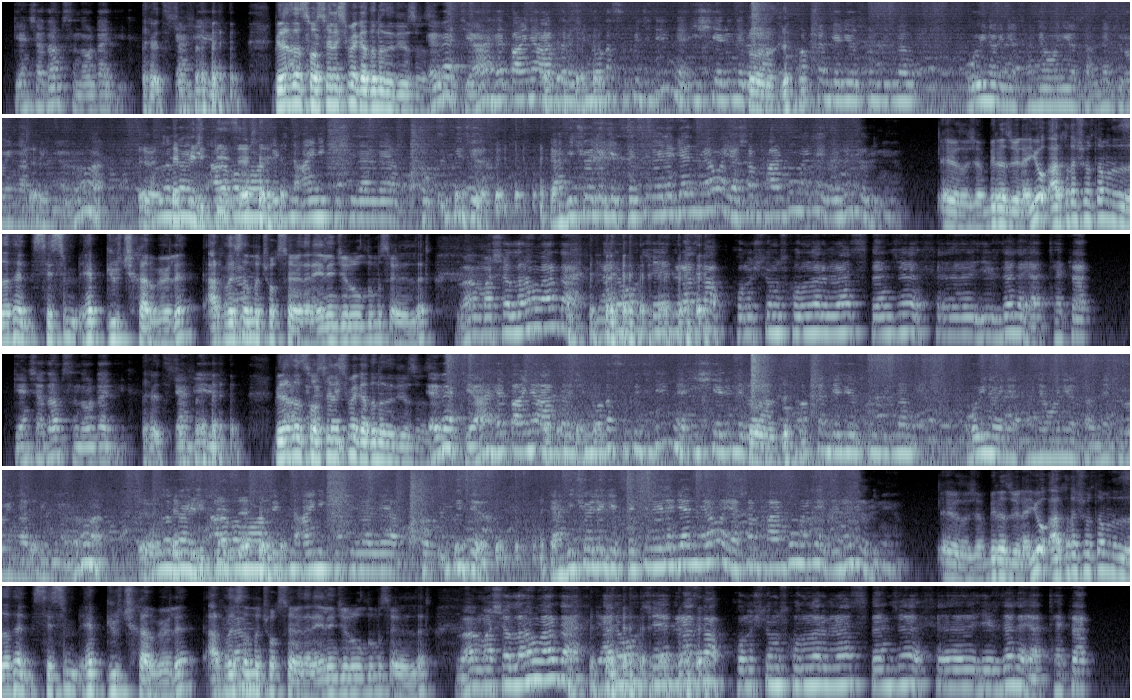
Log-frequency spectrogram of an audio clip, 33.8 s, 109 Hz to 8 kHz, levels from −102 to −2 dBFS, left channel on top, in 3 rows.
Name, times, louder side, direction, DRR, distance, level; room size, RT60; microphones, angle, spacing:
voice 1, 0.1-1.3 1.7-2.2 2.8-3.4 4.3-12.4 12.7-16.2 16.8-20.3 24.7-25.2 27.1-33.4, right 2 dB, 20° right, 0.7 m, -35 dB
voice 2, 1.4-2.4 2.7-4.3 5.4-6.0 7.5-7.9 11.5-11.7 12.6-14.1 15.6-15.7 16.0-16.3 16.7-16.9 17.2-17.3 20.6-26.8 28.4-29.6, left 2 dB, 25° left, 0.4 m, -29 dB
sound 1, 4.4-19.9, right 4 dB, 75° right, 0.6 m, -45 dB
2.8 x 2.2 x 2.5 m
head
